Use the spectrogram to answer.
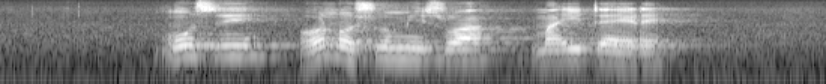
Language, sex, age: Venda, male, 19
